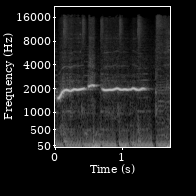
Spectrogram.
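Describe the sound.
A person whistles the melody of a rock ballad's whistling solo: a quick upward slide into a long, steady held note, clear and fairly loud, with a faint low rumble underneath and no talking.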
